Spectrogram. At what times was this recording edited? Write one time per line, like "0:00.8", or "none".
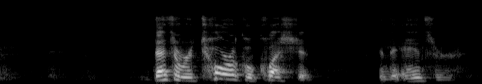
0:03.7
